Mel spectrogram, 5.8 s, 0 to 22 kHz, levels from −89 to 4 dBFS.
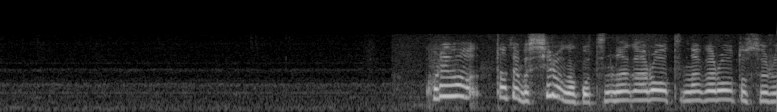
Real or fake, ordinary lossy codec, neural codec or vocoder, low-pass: real; none; none; 7.2 kHz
